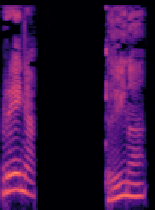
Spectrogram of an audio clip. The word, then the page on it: Rhena: Dutch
